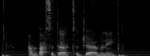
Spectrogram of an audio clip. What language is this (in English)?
English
